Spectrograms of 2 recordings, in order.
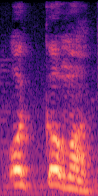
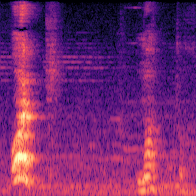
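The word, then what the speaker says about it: ঐকমত: আসতেছে সঠিকটা আসে ঐক্যমত ওই কয়জাফলা মত যে কথাটা প্রথম দিন আমি বলেছি এইটার উচ্চারণ হবে ঐক মত এই ঐক মানে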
